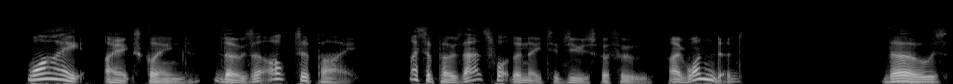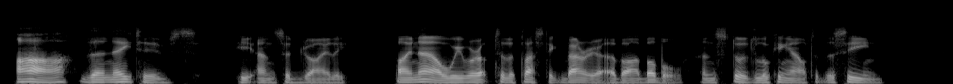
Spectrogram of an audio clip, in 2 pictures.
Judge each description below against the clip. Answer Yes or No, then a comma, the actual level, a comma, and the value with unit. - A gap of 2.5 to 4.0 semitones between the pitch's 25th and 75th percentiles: No, average, 4.9 semitones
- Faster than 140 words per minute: No, slow, 135 wpm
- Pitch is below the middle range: Yes, low, 100 Hz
